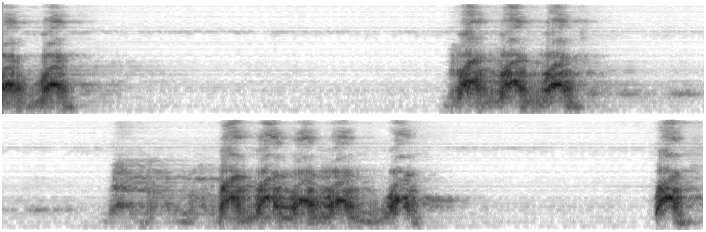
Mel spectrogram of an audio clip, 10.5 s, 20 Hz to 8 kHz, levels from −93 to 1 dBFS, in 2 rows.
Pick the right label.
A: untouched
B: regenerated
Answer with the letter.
B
